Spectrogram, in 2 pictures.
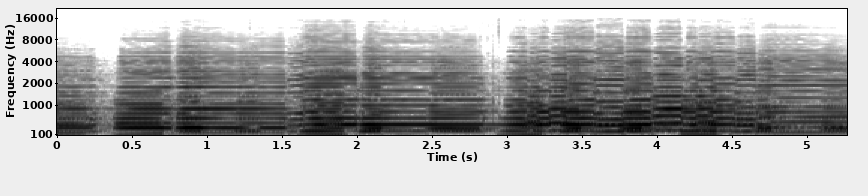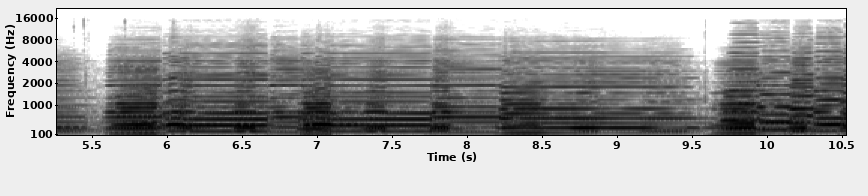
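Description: Solo piano accordion playing a traditional Georgian folk tune, a held melody and chords over pulsing bass notes, with brief breaks about half a second in and again near the middle.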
